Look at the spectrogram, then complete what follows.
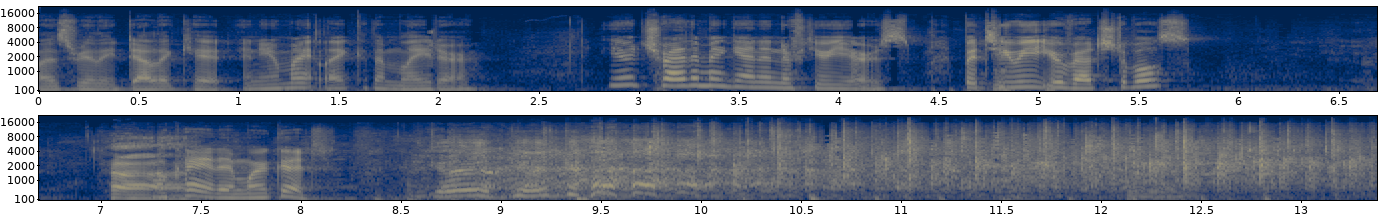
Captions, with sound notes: is really delicate, and you might like them later. Try them again in a few years. But do you eat your vegetables? OK. Then we're good. Good, good, good. [APPLAUSE]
